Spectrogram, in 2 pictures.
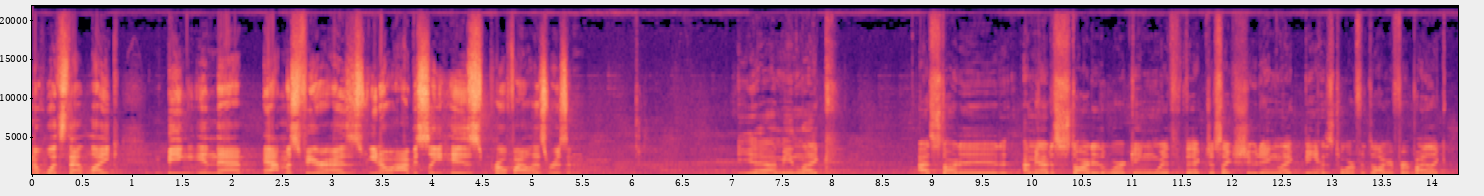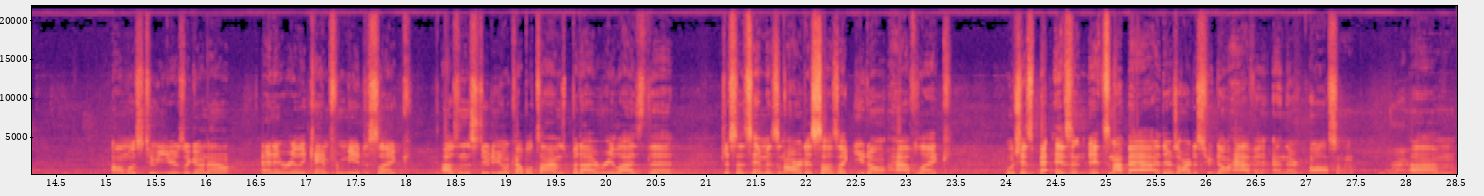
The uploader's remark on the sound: Interview recorded during his homecoming gallery show.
